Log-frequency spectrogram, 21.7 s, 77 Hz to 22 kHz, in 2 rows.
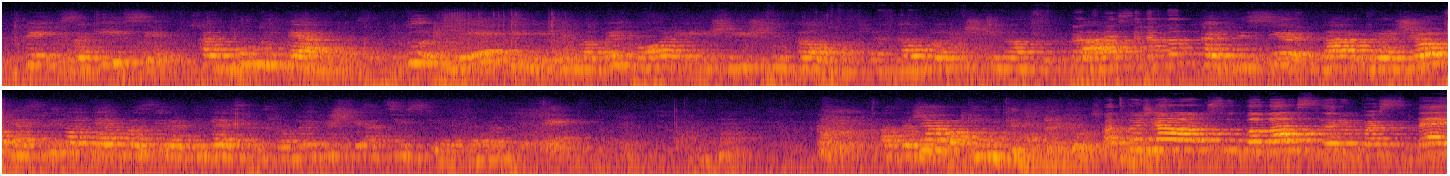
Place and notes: reheasal for some folklore festival
28 February 2011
